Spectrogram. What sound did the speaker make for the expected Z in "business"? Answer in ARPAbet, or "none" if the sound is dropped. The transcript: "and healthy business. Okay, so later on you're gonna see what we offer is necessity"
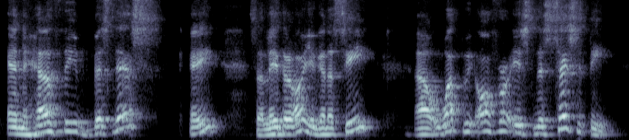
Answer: S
